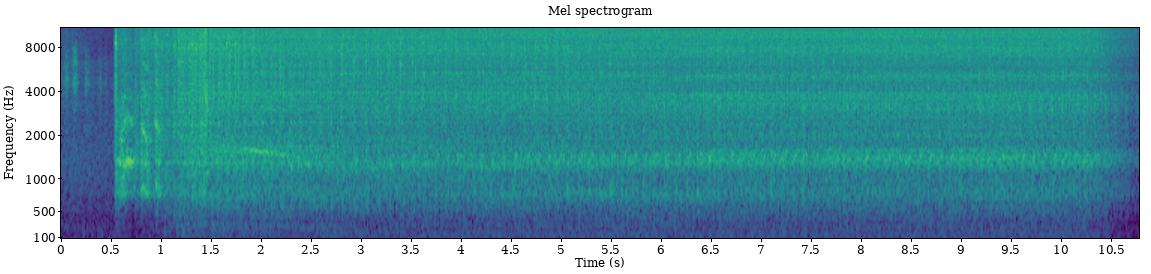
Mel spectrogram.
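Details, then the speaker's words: Engine rebuilt and reinstalled after investigating an unexplained knock: cranks, catches and settles into a steady, fairly loud idle; still noisy but knock is gone, normal running with no knock. "Шумность двигателя осталась, в принципе, на неудовлетворительном уровне. двигатель довольно-таки громко шумит, а, но стука нет."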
